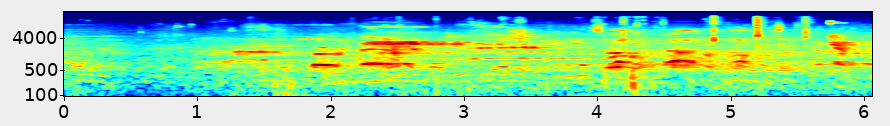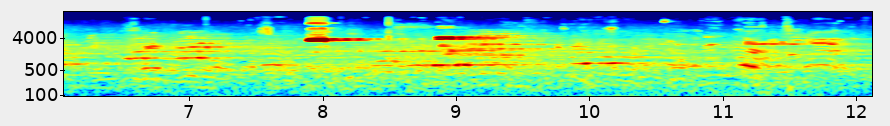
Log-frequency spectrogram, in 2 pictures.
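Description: Wrestling arena sound: voices and shouts echo around a large hall, with scattered thuds and slaps from the mats. A sharp crack comes about eight seconds in, followed by a short high whistle, the referee starting the bout.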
